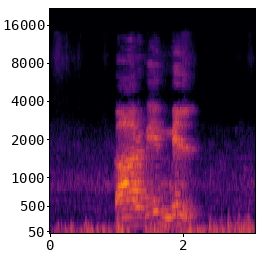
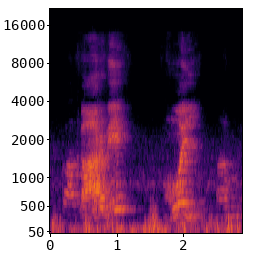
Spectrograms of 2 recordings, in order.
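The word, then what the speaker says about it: carbamoyl: क्या बोल रहे हो, कार्बे, कार्बे मिल, यह बेटा मोइल होगा, कार्बे मोइल।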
